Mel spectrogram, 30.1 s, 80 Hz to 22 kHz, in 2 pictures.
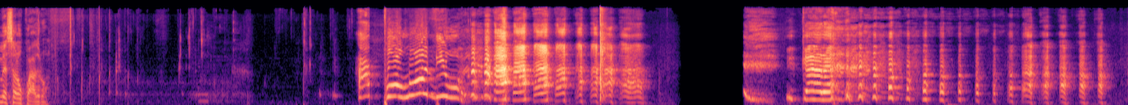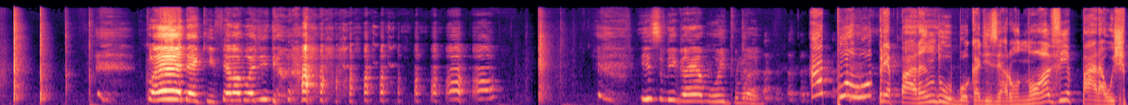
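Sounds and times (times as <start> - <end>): mouth noises chewing: 0.8 - 4.8
laughter: 6.1 - 8.7, 10.9 - 14.8, 18.7 - 21.8, 24.9 - 26.6
breathy laugh: 18.7 - 21.8
sharp smacks: 22.2 - 22.9.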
